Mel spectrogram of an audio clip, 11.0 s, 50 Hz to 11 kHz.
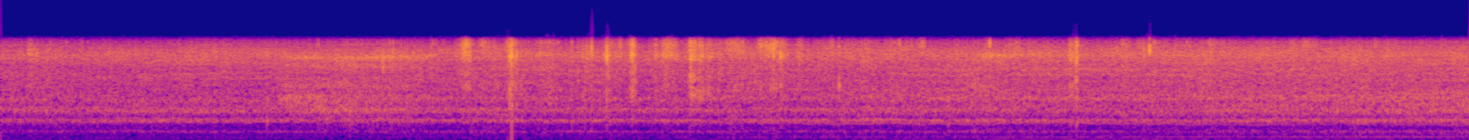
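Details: Many bees working huge cactus flowers following the June 22, 2013 Super-Full Moon make a continuous droning hum, broken by several sharp clicks and brief louder passes in the middle stretch.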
